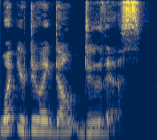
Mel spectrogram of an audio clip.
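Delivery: normal talking voice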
